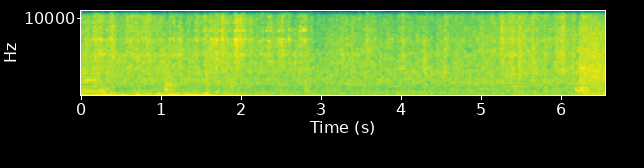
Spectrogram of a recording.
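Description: Background noise of a covered market aisle. A low rumble runs for the first two seconds, with a sharp knock about one and a half seconds in, then the sound settles to a steady, even hubbub.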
